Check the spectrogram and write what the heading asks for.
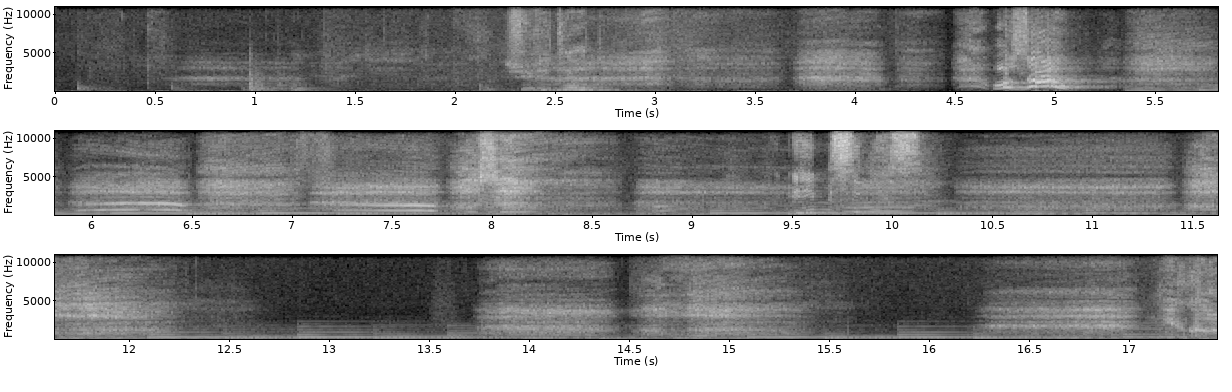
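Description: A woman gasping and breathing hard as she is startled awake from a nightmare, with a sharp loud gasp about five seconds in, then crying out and sobbing. Soft sustained background music enters just after the gasp and carries on.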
